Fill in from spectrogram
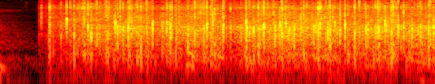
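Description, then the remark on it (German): Sustained applause from an audience voting for 'Feuerwehr' (fire brigade) over 'Feuermagierin' (fire sorceress) begins abruptly after a brief silence and continues steadily, loud and dense, with a few whistles mixed into the clapping. “Okay, es gab ein paar Pfiffe für die Feuerwehr, so also Feuerwehr hat gewonnen, glaube ich.”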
